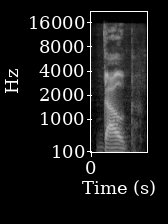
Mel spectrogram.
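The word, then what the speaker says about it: doubt: तो उसको पढ़ेंगे डेट अगला है डीओ यू बी टी टी से पहले बी आया तो बी साइलेंट है इसको पढ़ेंगे डाउट अगला है एस यू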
